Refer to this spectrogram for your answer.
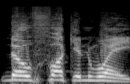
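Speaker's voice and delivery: mock disbelief. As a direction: play an astonished dad, hammed up. Voices the astonished dad.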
